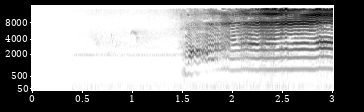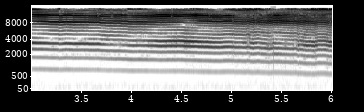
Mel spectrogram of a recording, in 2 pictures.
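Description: A frog's distress scream: one long, high wail that starts about a second and a half in and slowly falls in pitch without a break.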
